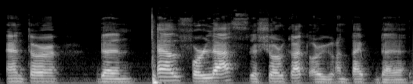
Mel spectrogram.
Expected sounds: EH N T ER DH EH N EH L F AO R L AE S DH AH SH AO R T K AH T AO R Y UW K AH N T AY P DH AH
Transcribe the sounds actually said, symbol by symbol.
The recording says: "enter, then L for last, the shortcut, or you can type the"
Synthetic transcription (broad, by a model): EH N T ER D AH EH L F AO R L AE S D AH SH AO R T K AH T AO R Y UW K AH N T AY P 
